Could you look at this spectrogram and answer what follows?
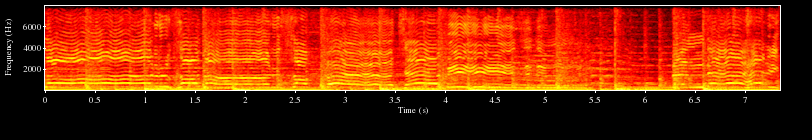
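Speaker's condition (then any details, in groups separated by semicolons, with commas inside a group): No condition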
